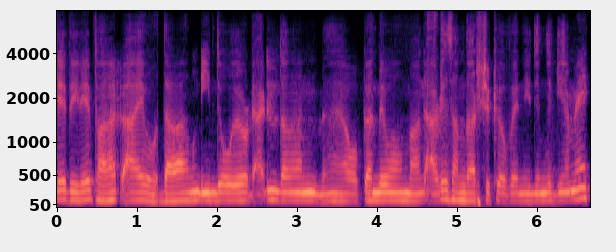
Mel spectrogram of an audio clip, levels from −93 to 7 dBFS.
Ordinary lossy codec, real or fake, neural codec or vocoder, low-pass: none; fake; codec, 16 kHz, 0.5 kbps, X-Codec, HuBERT features, trained on general audio; none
